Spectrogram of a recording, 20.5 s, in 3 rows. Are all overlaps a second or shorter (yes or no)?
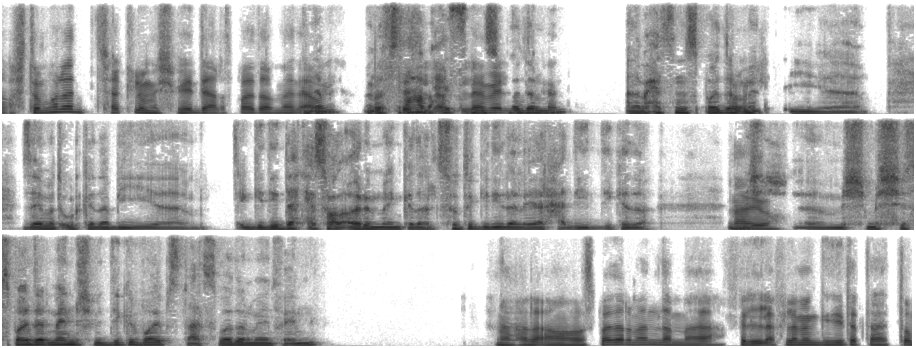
no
